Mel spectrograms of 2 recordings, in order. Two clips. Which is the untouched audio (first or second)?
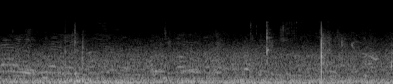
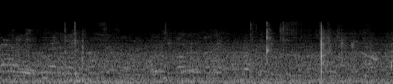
first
